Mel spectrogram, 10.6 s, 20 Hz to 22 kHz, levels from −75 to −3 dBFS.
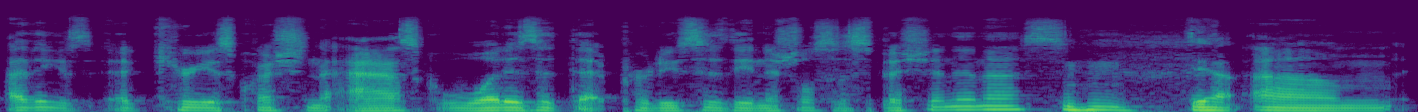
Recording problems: wrong speed, natural pitch; too slow; 0.5 times normal speed
garbled, watery; slightly; nothing above 11.5 kHz

